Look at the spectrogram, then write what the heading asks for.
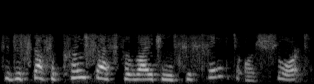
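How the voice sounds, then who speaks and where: A woman lecturer giving an online teaching webinar in a friendly, measured way, with soft laughs and fillers. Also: on the high side, a little hiss or hum. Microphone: video call microphone. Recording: tinny phone-like audio.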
